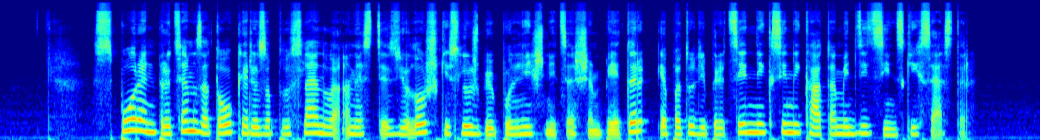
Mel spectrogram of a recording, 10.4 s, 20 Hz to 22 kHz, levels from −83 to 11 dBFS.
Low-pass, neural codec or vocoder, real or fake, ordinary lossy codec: 19.8 kHz; codec, 44.1 kHz, 7.8 kbps, Pupu-Codec; fake; Opus, 32 kbps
